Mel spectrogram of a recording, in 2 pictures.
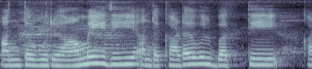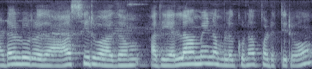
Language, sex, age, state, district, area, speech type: Tamil, female, 45-60, Tamil Nadu, Sivaganga, rural, spontaneous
